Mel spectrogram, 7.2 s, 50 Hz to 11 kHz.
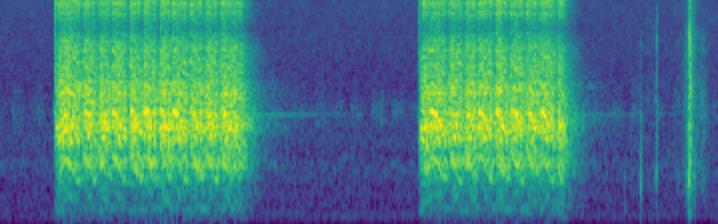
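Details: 1989 Suzuki GSX-R 750: two bursts of fast, even starter cranking, about two seconds each, with no catch or firing; cranks but won't start because a bad petcock supplied no fuel to the carburetors.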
